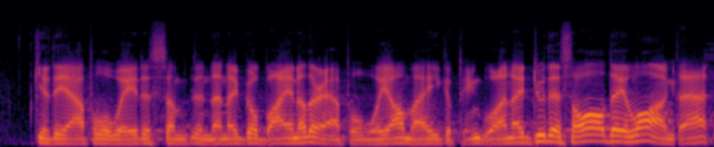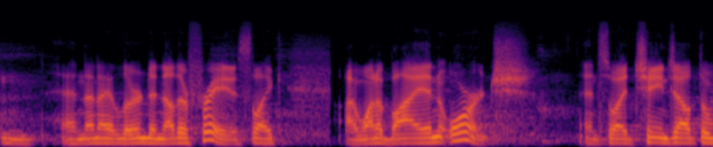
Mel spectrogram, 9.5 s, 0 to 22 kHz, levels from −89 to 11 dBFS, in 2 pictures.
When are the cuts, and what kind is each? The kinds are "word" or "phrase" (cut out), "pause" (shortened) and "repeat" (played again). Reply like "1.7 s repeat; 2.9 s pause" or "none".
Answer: 1.3 s word; 4.5 s phrase; 7.0 s pause

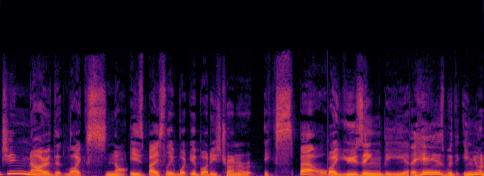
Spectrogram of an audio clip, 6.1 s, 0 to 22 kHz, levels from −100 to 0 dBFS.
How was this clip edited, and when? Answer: 5.1 s word

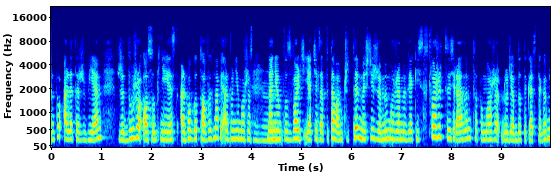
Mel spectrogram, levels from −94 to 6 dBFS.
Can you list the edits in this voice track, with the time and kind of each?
3.4 s word; 4.0 s word; 5.3 s word; 7.4 s word

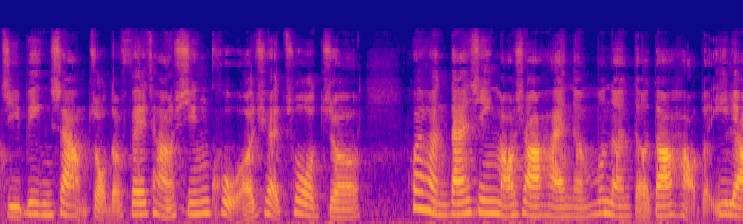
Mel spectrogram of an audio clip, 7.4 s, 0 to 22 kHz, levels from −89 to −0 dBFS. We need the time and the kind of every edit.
none

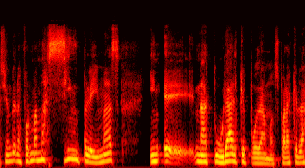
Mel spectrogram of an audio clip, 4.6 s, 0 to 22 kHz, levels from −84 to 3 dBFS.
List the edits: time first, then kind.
none

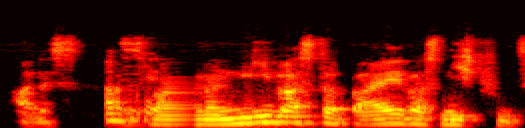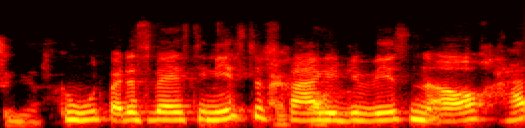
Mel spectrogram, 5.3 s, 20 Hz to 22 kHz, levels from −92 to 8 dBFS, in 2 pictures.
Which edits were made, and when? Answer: none

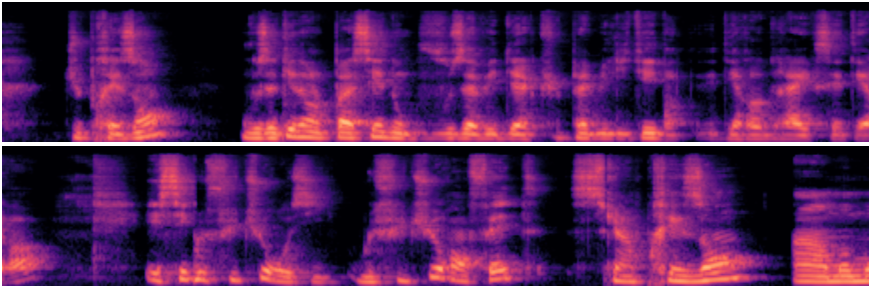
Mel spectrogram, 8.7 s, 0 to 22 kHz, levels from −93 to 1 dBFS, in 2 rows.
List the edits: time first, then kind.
1.4 s word; 3.3 s word; 5.3 s word; 7.3 s word

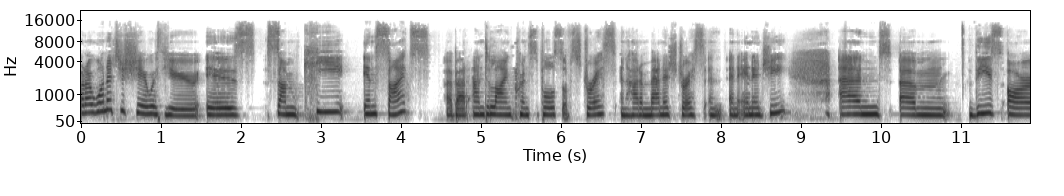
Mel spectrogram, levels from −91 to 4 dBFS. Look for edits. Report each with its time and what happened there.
none

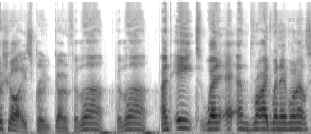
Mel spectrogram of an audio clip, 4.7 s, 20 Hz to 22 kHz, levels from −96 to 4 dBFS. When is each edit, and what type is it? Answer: 1.8 s repeat

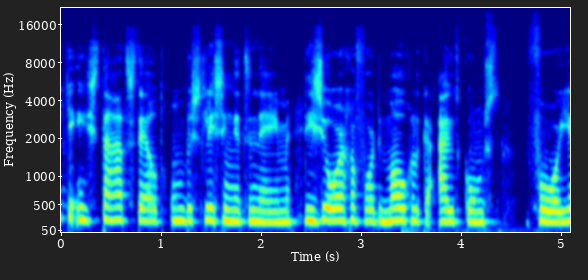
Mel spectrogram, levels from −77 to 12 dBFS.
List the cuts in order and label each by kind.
2.4 s pause; 3.2 s phrase

